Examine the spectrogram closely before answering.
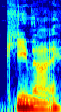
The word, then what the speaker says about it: Kenai: the tsunami warning area Kenai which CNN couldn't pronounce ke nai in the Kenai Peninsula sounds like Kenai to me yeah and so but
